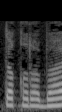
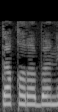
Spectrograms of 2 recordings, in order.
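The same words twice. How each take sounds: First: The final vowel is drawn out long. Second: The final vowel is cut short. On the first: The speaker calls it right. "अलिफ आगे" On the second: The speaker calls it wrong. "तकरबा नहीं लिखा हुआ"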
